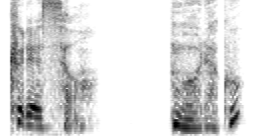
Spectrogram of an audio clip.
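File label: Victory, Korean; Sigrid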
